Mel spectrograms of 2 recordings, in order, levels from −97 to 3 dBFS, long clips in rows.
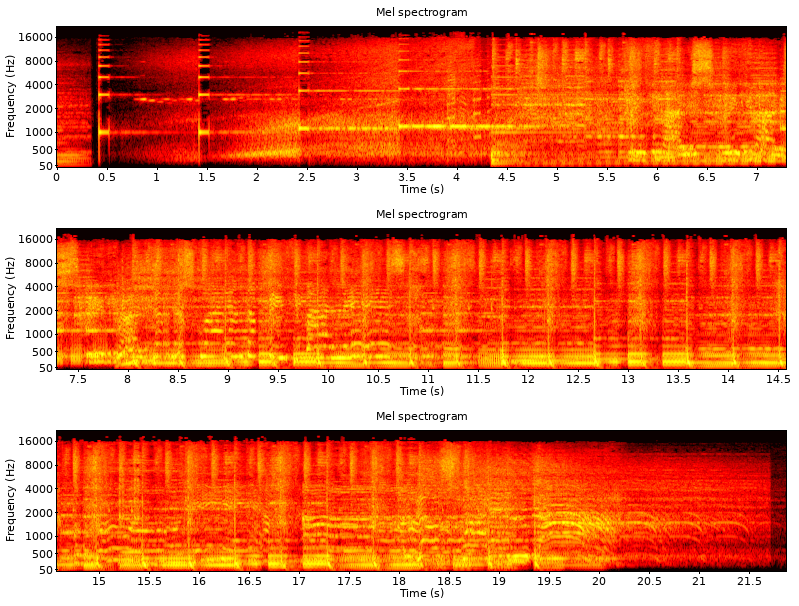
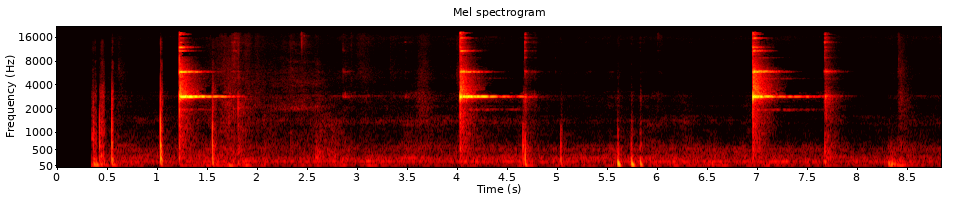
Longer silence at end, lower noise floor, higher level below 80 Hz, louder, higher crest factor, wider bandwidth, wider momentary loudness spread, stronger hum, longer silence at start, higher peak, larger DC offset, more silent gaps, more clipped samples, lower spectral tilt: second, 0.15 s vs 1.1 s; second, -43 dBFS vs -67 dBFS; about the same, -58 dBFS vs -62 dBFS; first, -21 LUFS vs -24 LUFS; second, 16 dB vs 26 dB; about the same, 19 kHz vs 19 kHz; second, 12 LU vs 28 LU; neither; second, 0 s vs 0.35 s; about the same, -6 dBFS vs -8 dBFS; neither; neither; neither; first, -2.5 dB/octave vs 1.5 dB/octave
